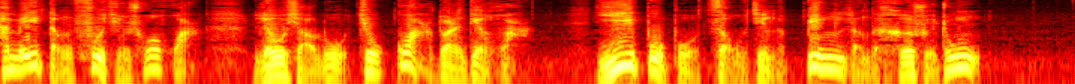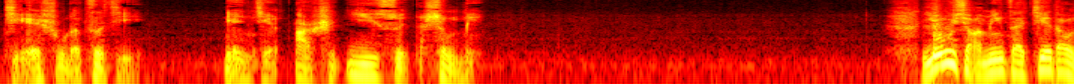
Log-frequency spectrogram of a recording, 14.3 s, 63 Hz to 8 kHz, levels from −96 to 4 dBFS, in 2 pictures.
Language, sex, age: Chinese, male, 50-69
